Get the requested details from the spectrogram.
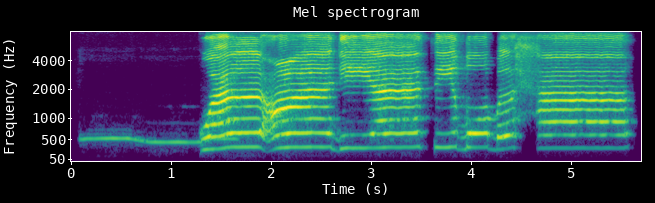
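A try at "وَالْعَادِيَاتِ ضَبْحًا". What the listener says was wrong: Wal'a, ain tipis. Baik, buat tekan lagi pinggir ya. Bawah lagi.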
